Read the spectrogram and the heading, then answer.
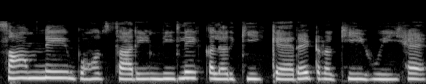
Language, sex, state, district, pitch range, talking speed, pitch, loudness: Hindi, female, Madhya Pradesh, Bhopal, 245-275 Hz, 140 wpm, 255 Hz, -14 LUFS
